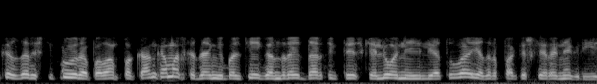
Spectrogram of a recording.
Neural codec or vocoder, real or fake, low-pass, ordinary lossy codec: none; real; 7.2 kHz; MP3, 48 kbps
